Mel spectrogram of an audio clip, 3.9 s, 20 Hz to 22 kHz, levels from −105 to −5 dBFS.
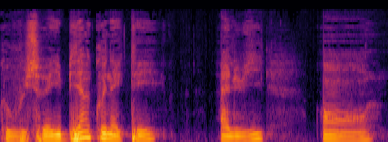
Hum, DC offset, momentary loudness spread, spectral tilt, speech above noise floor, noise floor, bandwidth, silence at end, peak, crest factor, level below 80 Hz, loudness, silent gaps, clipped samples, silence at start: none; under 0.1%; 13 LU; -7 dB/octave; 45 dB; -71 dBFS; 14.5 kHz; 0.15 s; -8 dBFS; 20 dB; -60 dBFS; -27 LUFS; none; under 0.1%; 0 s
